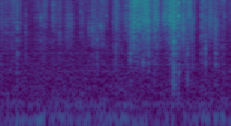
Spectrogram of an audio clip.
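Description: Paper disc sleeve being torn open and crinkled by hand: faint rustling, then a louder crackly burst of tearing paper near the end.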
